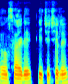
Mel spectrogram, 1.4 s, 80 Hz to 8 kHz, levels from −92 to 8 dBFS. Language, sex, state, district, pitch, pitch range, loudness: Bengali, male, West Bengal, Paschim Medinipur, 115 Hz, 110-155 Hz, -18 LUFS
